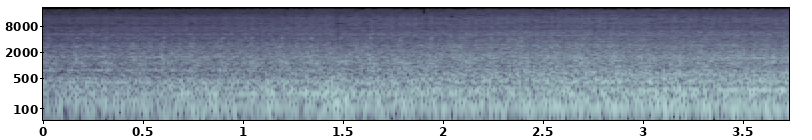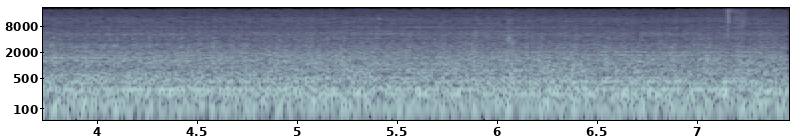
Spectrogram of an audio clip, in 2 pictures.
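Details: Saab 9-7x idling outdoors in wind after installing a Quantom 340lph fuel pump and drop-in assembly, about a quarter tank, checking for leaks: smooth, even low hum, no misses or knocks, light wind noise; normal.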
